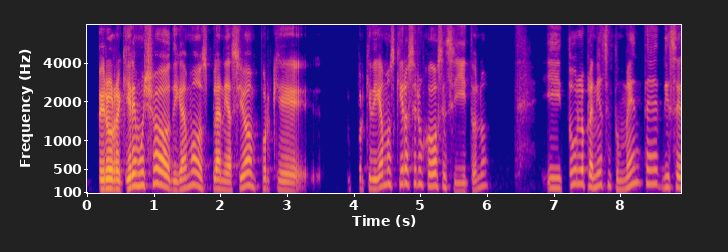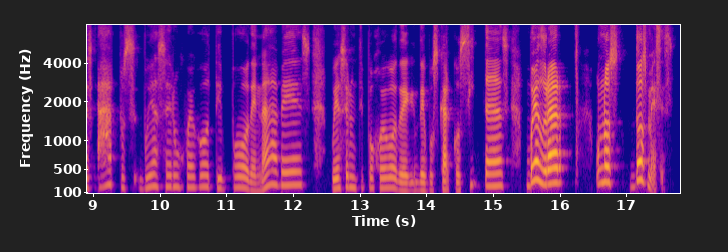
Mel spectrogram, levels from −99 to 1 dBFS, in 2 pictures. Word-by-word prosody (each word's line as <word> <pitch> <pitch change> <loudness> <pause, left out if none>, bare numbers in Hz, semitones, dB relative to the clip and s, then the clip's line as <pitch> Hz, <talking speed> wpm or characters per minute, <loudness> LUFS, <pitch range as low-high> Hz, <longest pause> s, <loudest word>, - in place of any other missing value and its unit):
Pero 165 +1 +9
requiere 175 +6 +6
mucho, 225 -1 +4
digamos, 170 +6 0
planeación 165 +6 +1
porque 155 - -3
el - - -38 0.7
porque - - -10
digamos, 245 -7 0
quiero 245 +2 0
hacer 250 0 -5
un 240 - -9
juego 210 -1 -1
sencillito, 130 -10 -6
¿no? 210 +3 -14 0.8
Y 175 -1 -7
tú 230 +9 -8
lo 245 0 0
planeas 210 +3 -2
en 205 - -15
tu 155 - -12
mente, 245 - -5
dices: 190 -1 -5
“Ah, 235 +1 -3
pues 180 -2 -8
voy 175 +5 -12
a 205 - -7
hacer 195 0 -10
un 195 - -12
juego 190 +2 -10
tipo 170 0 -8
de 135 - -4
naves, 230 - -5 0.3
voy 165 - -3
a - - -2
hacer 195 +2 -6
un 180 -2 -11
tipo 175 0 -14
juego 175 0 -6
de 135 -2 -3
de 135 0 -4
buscar 145 +3 -4
cositas, 210 - -2 0.2
voy 260 +8 +3
a 320 - +8
durar 260 +1 +8 0.5
unos 275 +1 +2
2 310 +12 +4
meses”. - - -6
195 Hz, 165 wpm, -24 LUFS, 170-230 Hz, 0.8 s, Pero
